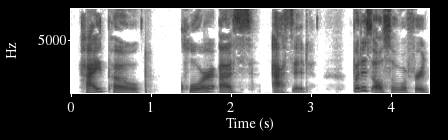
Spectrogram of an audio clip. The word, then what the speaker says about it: hypochlorous: 20 20 then yes that includes covid19 it's pronounced hypo chlorus acid but is also referred to as electrolyzed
